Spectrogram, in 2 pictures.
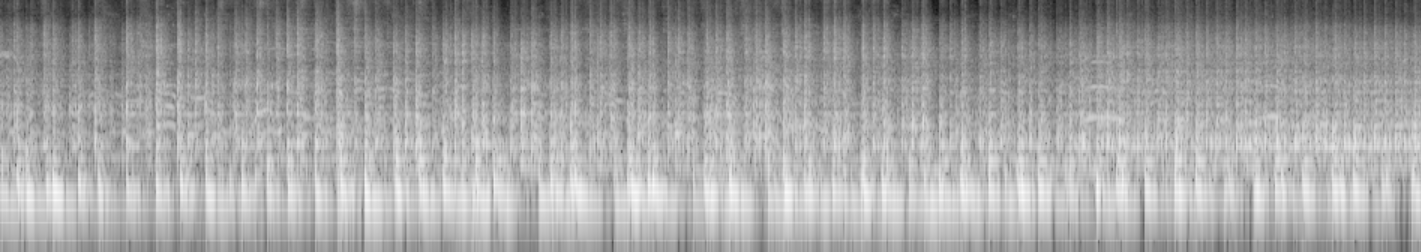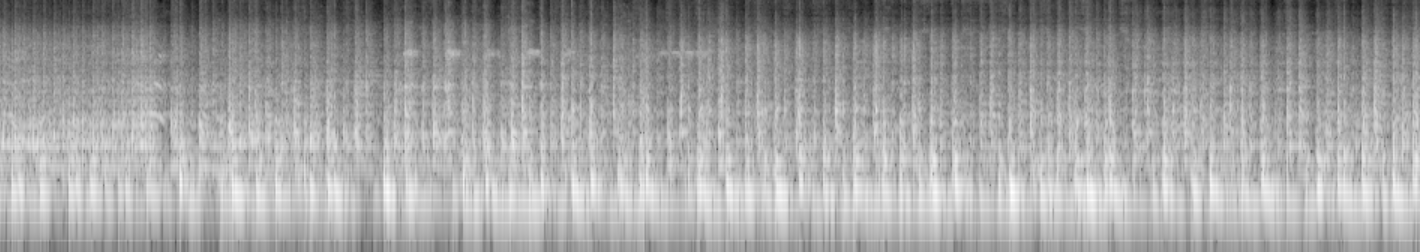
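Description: Rajasthani dance music with fast, steady drumming.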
